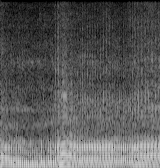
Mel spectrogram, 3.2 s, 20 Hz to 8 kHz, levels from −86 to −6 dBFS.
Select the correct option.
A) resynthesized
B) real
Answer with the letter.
B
